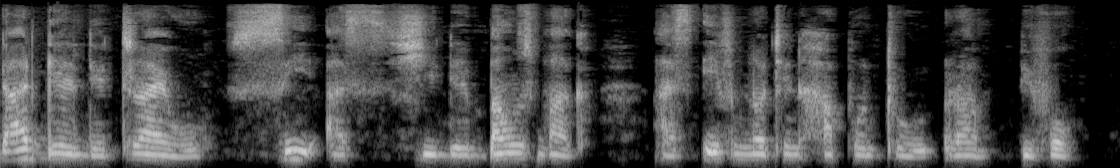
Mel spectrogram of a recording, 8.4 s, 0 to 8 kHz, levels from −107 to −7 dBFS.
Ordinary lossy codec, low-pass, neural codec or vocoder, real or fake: AAC, 32 kbps; 7.2 kHz; none; real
